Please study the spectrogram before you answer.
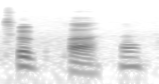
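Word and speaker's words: thukpa: It's pronounced tukpa.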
